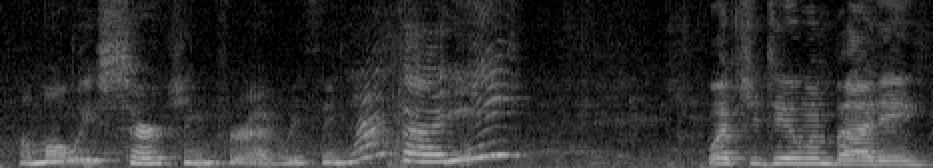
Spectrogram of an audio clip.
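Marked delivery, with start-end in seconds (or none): 2.2-5.8 high sweet pet voice; talking to a pet. Real, not acted. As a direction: coo at the dog. Greets the dog.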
